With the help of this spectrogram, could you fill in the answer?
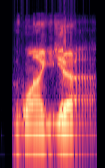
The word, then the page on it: voyeur: British English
